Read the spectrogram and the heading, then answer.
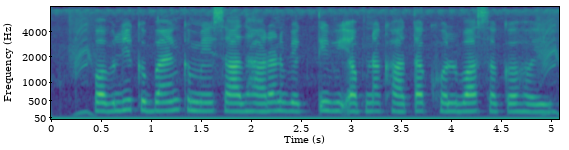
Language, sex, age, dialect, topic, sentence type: Magahi, female, 25-30, Central/Standard, banking, statement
